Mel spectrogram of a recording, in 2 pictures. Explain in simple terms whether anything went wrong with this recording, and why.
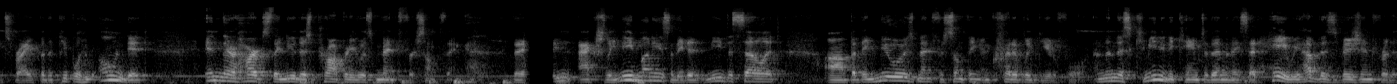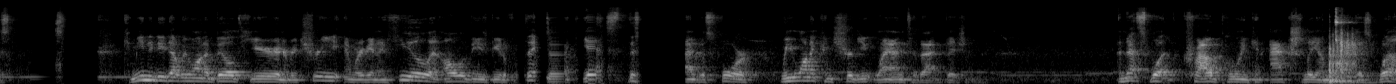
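Long network dropouts at 5.23, 14.29, 14.58 and 20.34 s: the sound stretches into a fading buzz, then goes silent for up to 0.4 s, likely from audio that never arrived.

Repeated packet loss (robotic sound) from 19.14 to 20.18 s: six short holes, each patched by repeating the last sound, make it choppy.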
